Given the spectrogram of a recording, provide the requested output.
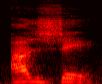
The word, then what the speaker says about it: âgé: And next we got jeune et âgé. And here the E doesn't make any pronunciation difference.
